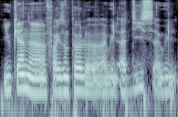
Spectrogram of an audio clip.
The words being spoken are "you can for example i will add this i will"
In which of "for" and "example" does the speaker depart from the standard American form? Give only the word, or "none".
example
